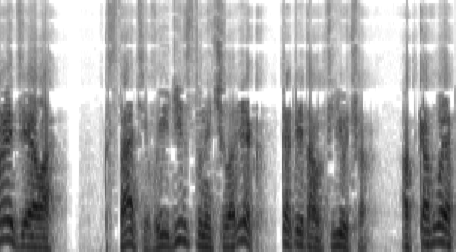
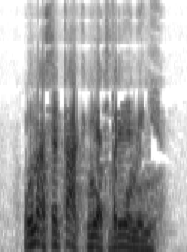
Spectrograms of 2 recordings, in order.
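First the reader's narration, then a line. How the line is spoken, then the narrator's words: Mournful sigh. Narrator (Russian): Кертис Ньютон скорбно вздохнул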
